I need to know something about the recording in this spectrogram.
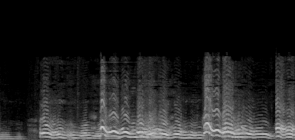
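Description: Puppy howling and whining in long, wavering, high-pitched calls, starting about half a second in, with a brief break near three seconds.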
